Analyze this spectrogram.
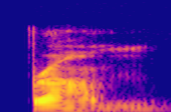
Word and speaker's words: from: Aquí no es una O del todo o un sonido O, from, sino que estamos abriendo un poco más la boca mientras decimos esta vocal para decir from. From. El sonido que hace la vocal O ahí es from.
